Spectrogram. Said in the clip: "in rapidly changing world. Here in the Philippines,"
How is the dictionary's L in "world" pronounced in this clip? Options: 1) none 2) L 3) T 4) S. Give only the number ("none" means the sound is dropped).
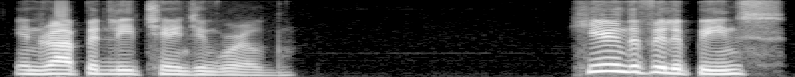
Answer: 2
